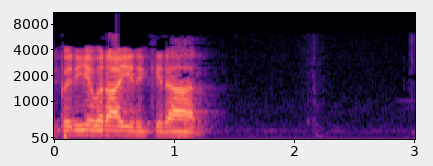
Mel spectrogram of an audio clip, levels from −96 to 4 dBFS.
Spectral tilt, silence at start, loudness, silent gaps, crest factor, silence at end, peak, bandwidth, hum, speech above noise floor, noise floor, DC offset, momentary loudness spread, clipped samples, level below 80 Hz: -5.5 dB/octave; 0 s; -17 LUFS; none; 22 dB; 1.75 s; 0 dBFS; 6.6 kHz; none; 51 dB; -68 dBFS; under 0.1%; 5 LU; under 0.1%; -52 dBFS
